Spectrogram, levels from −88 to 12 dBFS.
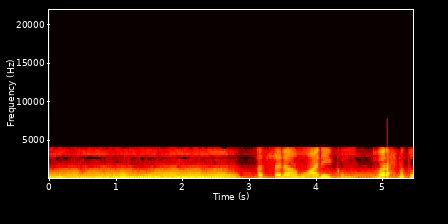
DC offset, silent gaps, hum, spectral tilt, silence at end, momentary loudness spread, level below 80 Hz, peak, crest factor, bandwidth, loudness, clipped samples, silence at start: under 0.1%; none; none; -9.5 dB/octave; 0 s; 9 LU; -44 dBFS; 0 dBFS; 20 dB; 4.2 kHz; -20 LUFS; under 0.1%; 0 s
